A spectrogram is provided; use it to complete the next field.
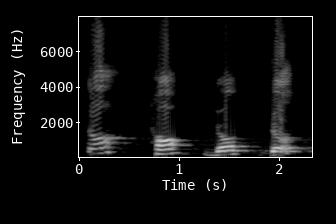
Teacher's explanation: તમારી ટંગ જે છે જીભ એ તમારા તાળવા સાથે ટચ થાય છે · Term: રેટ્રોફ્લેક્સ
